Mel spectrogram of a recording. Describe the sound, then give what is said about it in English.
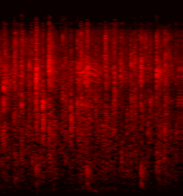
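A church audience claps together in a dense, steady patter of many hands, fairly soft and continuous for a couple of seconds with no voices over it. “Can we give God a hand clap for that, church?”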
